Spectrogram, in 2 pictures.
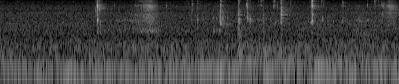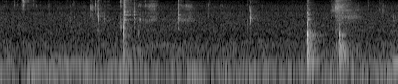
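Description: A person chewing and eating shrimp close to the microphone: scattered small mouth clicks throughout, and two sharp louder clicks about nine seconds in.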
